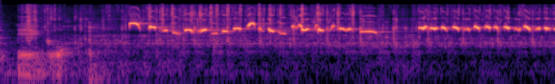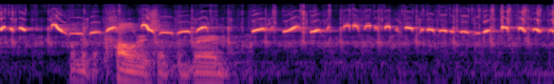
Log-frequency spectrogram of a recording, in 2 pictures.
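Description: A mechanical songbird whistles and trills rapidly.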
